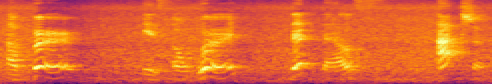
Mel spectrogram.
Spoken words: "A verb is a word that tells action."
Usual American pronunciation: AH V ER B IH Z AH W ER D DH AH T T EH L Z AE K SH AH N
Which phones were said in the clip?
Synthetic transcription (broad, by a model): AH V ER B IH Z AH W ER D DH AH T S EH L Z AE K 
